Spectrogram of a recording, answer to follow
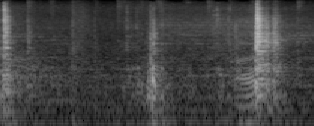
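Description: Three short, sharp knocks about a second apart, the last one together with a short spoken word near the end.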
